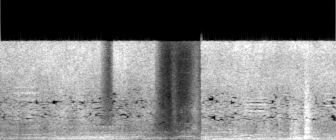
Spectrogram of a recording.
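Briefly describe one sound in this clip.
A spray gun hisses steadily in short bursts.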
